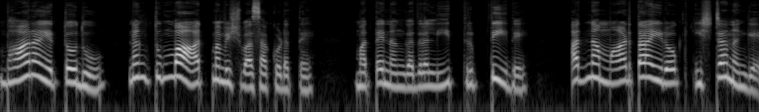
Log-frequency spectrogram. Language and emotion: Kannada, happy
